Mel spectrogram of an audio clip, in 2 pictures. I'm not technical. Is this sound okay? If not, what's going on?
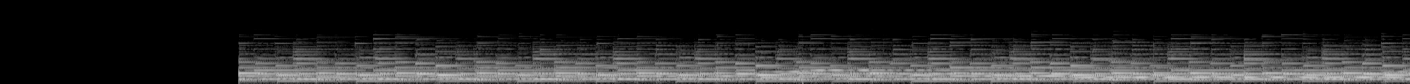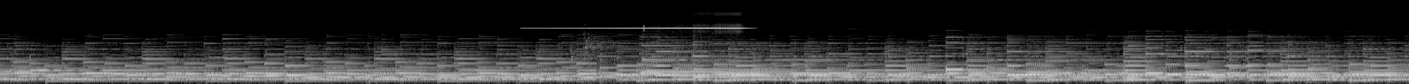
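No. There are three kinds of problem.

First, an audio dropout to silence. The clip opens in total silence, already under way from the start, until about 2.39 s. There is no background hiss at all, just nothing. That points to the input being lost, most likely a disconnected microphone, a broken link or a mute left on. Whatever happened in that stretch was never captured.

Second, compressed frames skipped. At 8.02, 12.44, 14.40, 17.79, 20.54 and 22.05 s, the sound jumps forward slightly. Each jump loses about 50 to 70 milliseconds. That is two or three blocks of roughly 26 milliseconds each. The file stores sound in these small blocks, and some were missing or damaged, so the player skipped them. Each join is a short smeared blip, not a sharp click.

Third, a loudspeaker feedback squeal from 19.30 to 21.68 s. A microphone was picking up its own loudspeaker. 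One high tone, around 5.5 kHz, kept feeding back into itself. It swells over about two seconds until it is a little louder than everything else, then stops. One of the skips, at 20.54 s, falls inside the squeal.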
